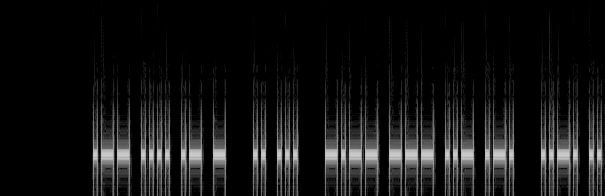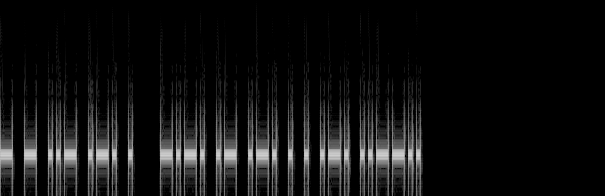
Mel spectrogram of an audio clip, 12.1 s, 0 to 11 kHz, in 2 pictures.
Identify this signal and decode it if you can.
Morse code, heard as a keyed tone, about 30 wpm, 700 Hz. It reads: WHAT IS YOUR FUTURE CAREER?
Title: Sentences from Top 1000 Words 30wpm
